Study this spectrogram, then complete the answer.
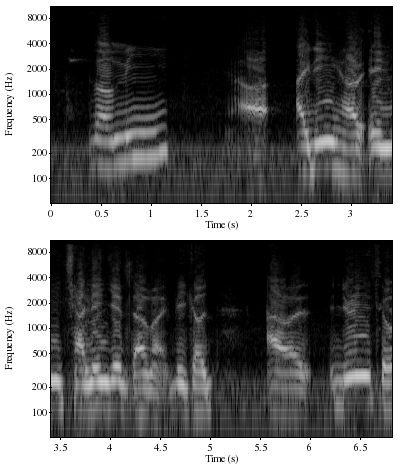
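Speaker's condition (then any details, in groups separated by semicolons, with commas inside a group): Cerebral palsy; past speech therapy, speech now quite clear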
